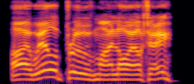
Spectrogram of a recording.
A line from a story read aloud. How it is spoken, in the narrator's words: Jagdish shouted to no one in particular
